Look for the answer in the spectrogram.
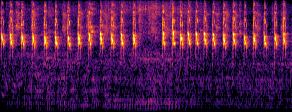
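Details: Contest master song of a cucak hijau: quick run of high, sharp chirps repeating several times a second, briefly interrupted midway by a soft murmur, then resuming in an even rhythm.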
